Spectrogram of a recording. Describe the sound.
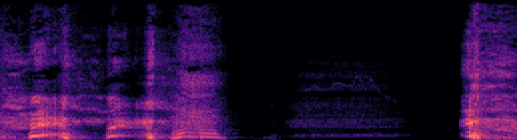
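A few harsh, throaty coughs come from a person who has just taken a hit from a bong. A short burst of coughs is followed by a quiet pause, then another cough begins.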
